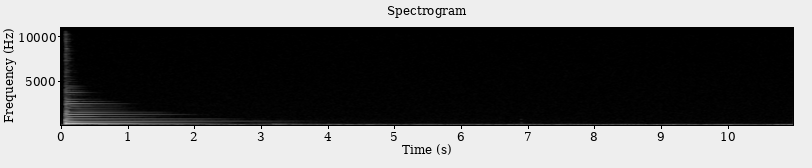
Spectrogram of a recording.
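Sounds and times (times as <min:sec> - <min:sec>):
guitar B3 note on B string played fortissimo: 0:00.0 - 0:01.4.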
